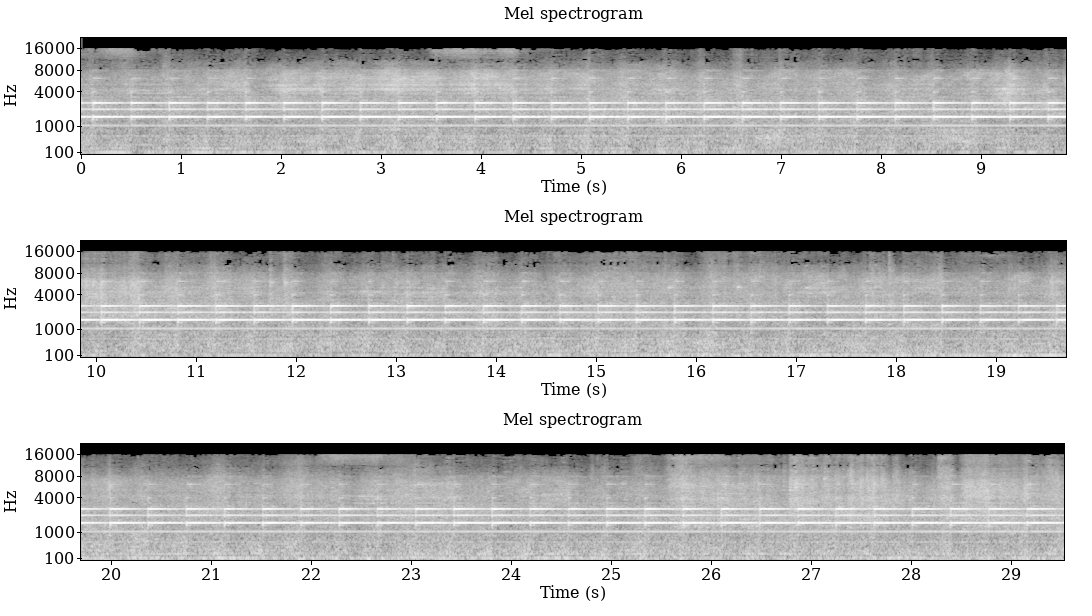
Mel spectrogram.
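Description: Loaded double-stack intermodal well cars rolling steadily past, a continuous rumble of steel wheels on rail. Several steady high-pitched squealing tones run through it without change.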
